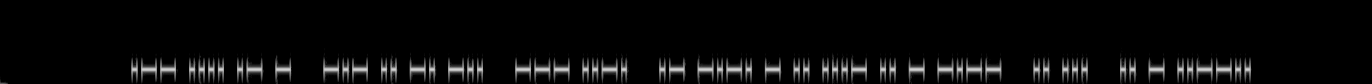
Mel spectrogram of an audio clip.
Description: Morse code, heard as a keyed tone, about 25 wpm, 700 Hz. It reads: WHAT KIND OF ACTIVITY IS IT?
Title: Sentences from Top 1000 Words - Review Part 4 - 25wpm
